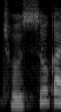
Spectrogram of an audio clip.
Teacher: 받침 히읗과 첫소리 자음 시옷이 만나면 두 음이 합쳐져서 쌍시옷으로 발음해요. 그림으로 보면 받침 히읗과 첫소리 자음, 시옷이 만나면 받침 히읗이 다음에 오는 첫소리로 이동을 하고요.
